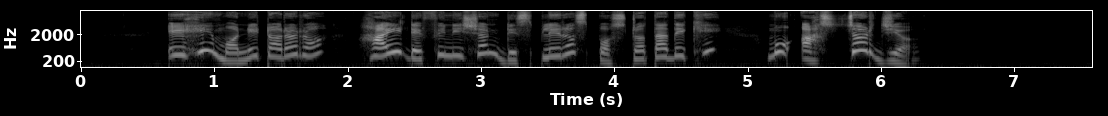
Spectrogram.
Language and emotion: Odia, surprised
